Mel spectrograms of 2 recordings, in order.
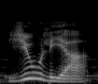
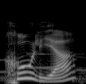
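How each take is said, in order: First: The name is said with a German pronunciation. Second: The name is said with a Spanish pronunciation. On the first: "in German, you say Julia" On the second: "Spanish, you would say Julia"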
